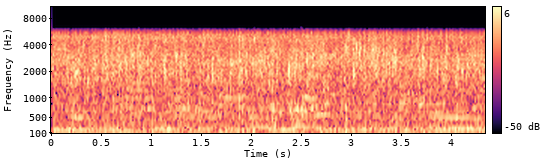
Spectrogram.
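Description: Walleye fillets frying in a skillet: a steady sizzle with many small crackling pops.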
